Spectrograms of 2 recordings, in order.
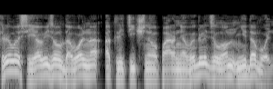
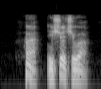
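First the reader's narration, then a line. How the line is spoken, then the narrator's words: Scoffing snort. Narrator (Russian): хмыкнул тот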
